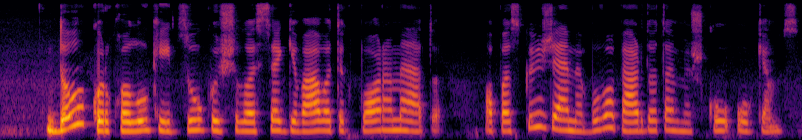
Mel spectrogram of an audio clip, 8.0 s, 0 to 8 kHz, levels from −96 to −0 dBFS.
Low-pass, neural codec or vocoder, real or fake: 7.2 kHz; none; real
